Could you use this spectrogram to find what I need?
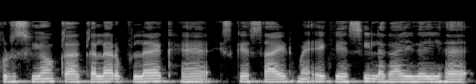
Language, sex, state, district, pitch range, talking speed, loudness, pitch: Hindi, male, Jharkhand, Deoghar, 125-130 Hz, 175 wpm, -15 LUFS, 125 Hz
